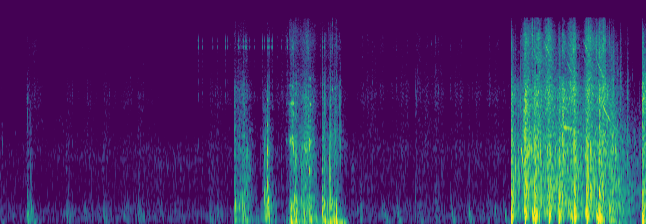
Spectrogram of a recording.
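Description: Shooter video game gunfire comes in bursts: a few sharp shots early, a cluster of rapid fire midway, then a dense loud volley near the end, with quiet gaps between.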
